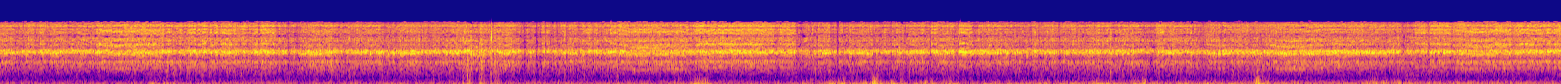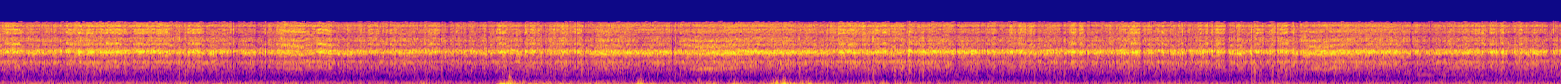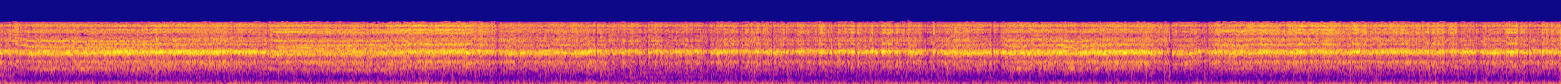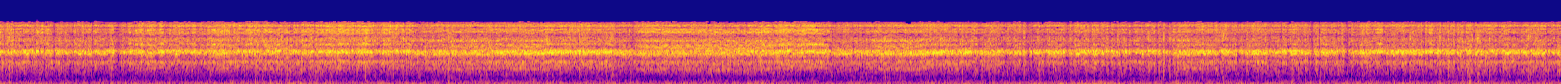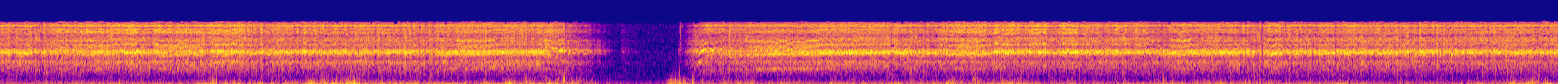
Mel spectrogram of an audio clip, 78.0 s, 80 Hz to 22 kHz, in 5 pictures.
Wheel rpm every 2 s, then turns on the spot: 230, 230, 230, 230, 230, 230, 230, 230, 230, 230, 230, 230, 230, 230, 230, 230, 220, 220, 230, 230, 230, 220, 230, 230, 230, 220, 220, 220, 230, 230, 230, 230, 220, 230, 70, 210, 230, 230, 230.
68-70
